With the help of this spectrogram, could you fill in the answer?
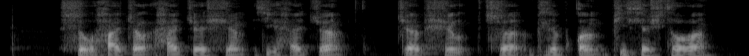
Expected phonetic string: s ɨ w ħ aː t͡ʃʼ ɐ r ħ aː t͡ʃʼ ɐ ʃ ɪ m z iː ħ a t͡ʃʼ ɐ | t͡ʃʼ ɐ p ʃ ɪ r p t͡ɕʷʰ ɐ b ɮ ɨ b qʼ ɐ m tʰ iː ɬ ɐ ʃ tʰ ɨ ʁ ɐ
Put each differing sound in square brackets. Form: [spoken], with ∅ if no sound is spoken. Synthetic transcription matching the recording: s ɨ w ħ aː t͡ʃʼ ɐ r ħ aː t͡ʃʼ ɐ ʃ ɪ m z iː ħ a t͡ʃʼ ɐ | t͡ʃʼ ɐ p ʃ ɪ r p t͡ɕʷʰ ɐ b ɮ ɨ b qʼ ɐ m [pʰ] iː ɬ ɐ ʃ tʰ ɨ ʁ ɐ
